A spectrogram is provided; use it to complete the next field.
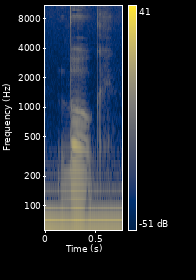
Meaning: God
- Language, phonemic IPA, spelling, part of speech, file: Serbo-Croatian, /bôːɡ/, Bog, proper noun, Sr-bog.ogg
